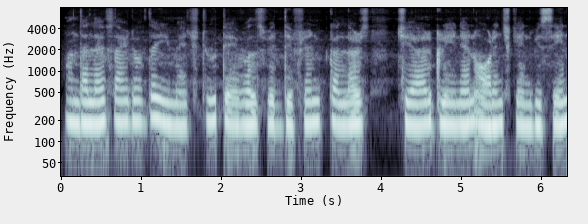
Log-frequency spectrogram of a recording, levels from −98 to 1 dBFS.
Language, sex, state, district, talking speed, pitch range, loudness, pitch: English, female, Arunachal Pradesh, Lower Dibang Valley, 180 wpm, 170-185 Hz, -16 LUFS, 180 Hz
